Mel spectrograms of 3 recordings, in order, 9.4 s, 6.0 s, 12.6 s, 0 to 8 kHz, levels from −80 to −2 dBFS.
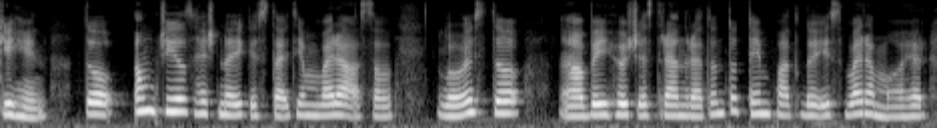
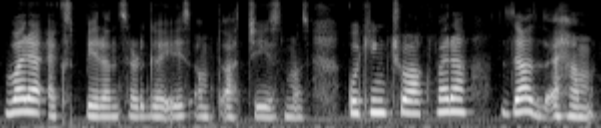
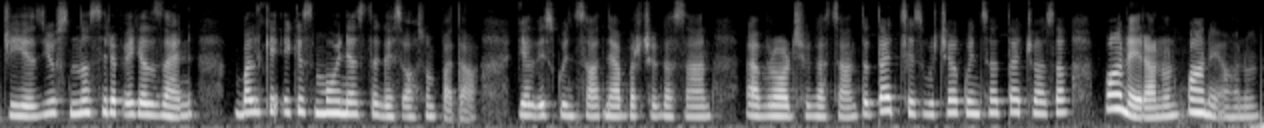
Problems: none marked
